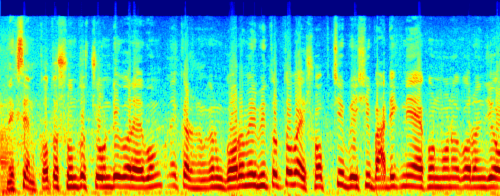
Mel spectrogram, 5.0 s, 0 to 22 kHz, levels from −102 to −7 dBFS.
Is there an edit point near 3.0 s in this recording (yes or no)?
no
